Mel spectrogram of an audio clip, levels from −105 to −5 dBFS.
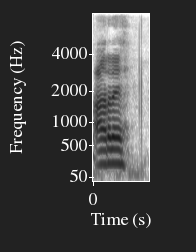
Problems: none marked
